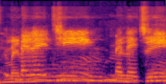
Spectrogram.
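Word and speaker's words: Medellín: Medellin.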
